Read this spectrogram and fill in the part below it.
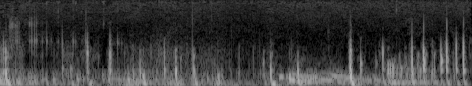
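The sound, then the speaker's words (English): A stomach rumbles and gurgles in a continuous stretch of low, bubbly growls, broken by brief squelchy pops that come in uneven bursts at a moderate level. “That is really my stomach, people.”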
